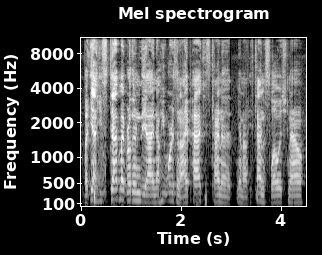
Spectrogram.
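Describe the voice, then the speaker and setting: A man's voice: medium pitch, fairly even intonation, quick pace, sharp tone. A man hosting a casual podcast chat, swearing, joking and rambling with many restarts. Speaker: host.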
